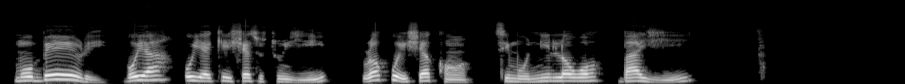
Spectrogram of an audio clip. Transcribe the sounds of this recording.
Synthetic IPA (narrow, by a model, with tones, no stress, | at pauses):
mo˧be˦e˦˨ɾe˨ | bo˦ja˦o˦jɛ˧ki˦i˦˨ʃɛ˦tũ˨tũ˨˧jiː˨˦ | ɾɔ˦ko˦˨i˨ʃɛ˦kã˨ | ti˦mo˧nĩ˦lɔ˦wɔ˦ | ba˦jiː˨˦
